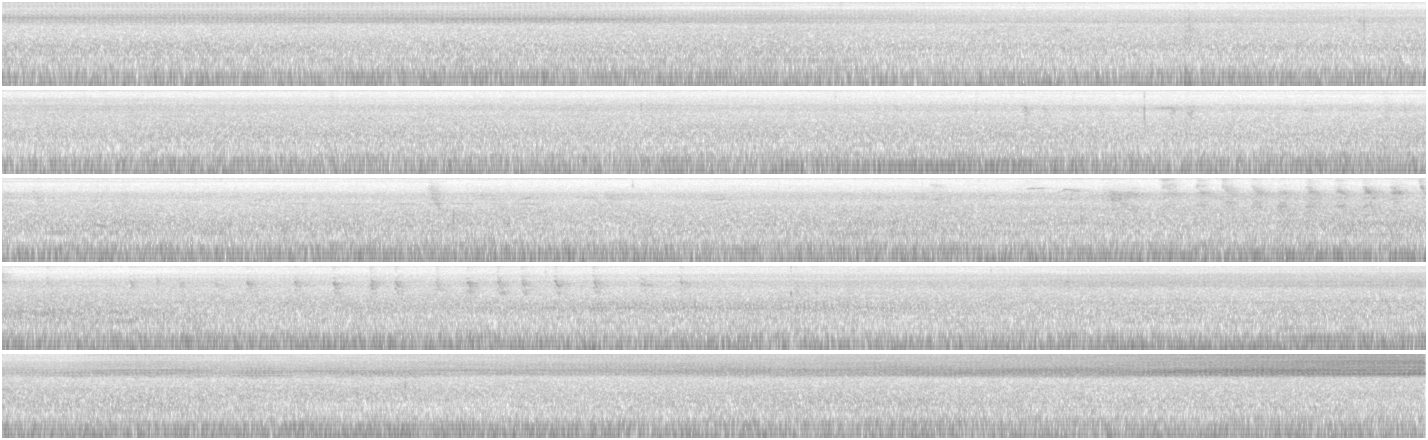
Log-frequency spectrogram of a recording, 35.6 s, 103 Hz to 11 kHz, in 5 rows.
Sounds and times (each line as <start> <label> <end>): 0.0 Cicadas 35.6
5.7 Traffic sound 35.6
